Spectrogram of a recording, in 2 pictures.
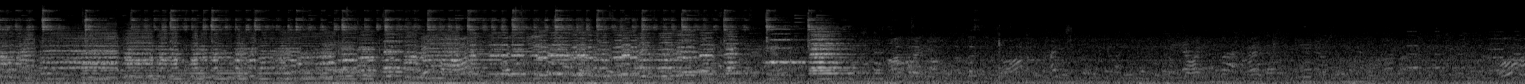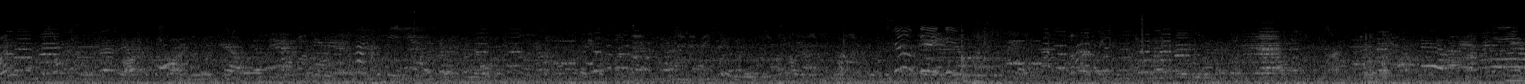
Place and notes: Estacao da Regua, Portugal. Mapa Sonoro do rio Douro. Peso da Reguas railway station. Douro River Sound Map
